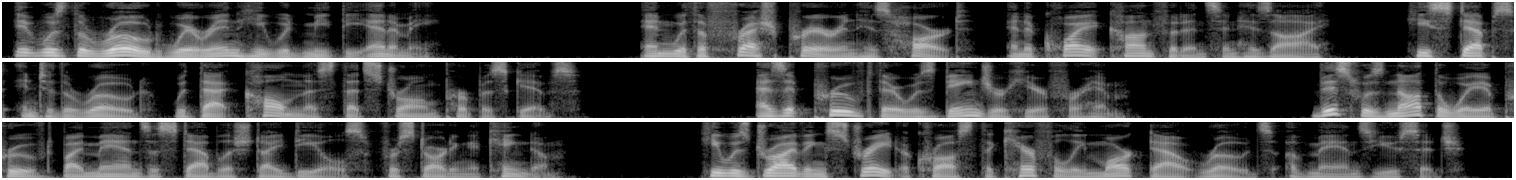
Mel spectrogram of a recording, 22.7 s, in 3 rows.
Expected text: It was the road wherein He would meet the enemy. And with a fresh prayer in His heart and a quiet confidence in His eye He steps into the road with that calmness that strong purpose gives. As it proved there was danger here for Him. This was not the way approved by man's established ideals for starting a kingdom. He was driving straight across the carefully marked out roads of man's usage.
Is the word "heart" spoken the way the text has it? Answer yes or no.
yes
